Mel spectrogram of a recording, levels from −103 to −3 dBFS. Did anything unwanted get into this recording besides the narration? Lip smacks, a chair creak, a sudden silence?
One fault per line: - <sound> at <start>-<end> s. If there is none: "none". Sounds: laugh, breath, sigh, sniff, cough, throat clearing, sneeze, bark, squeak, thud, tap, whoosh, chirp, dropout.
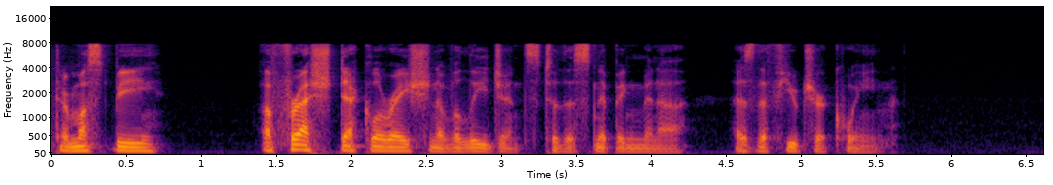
none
